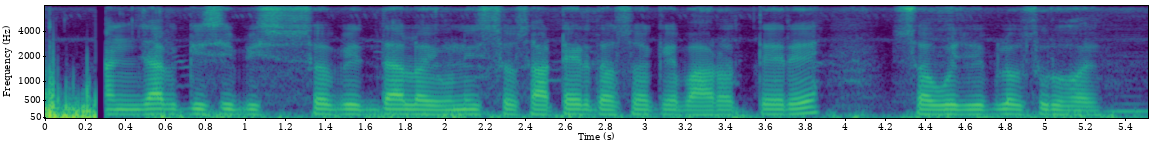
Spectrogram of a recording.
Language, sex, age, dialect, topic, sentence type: Bengali, male, 18-24, Western, agriculture, statement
